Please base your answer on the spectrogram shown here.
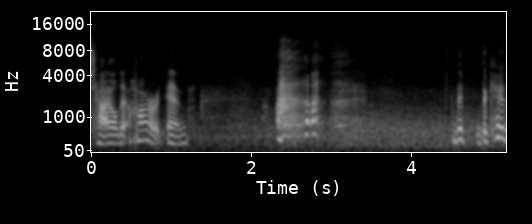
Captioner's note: laughs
